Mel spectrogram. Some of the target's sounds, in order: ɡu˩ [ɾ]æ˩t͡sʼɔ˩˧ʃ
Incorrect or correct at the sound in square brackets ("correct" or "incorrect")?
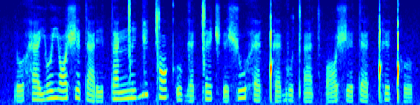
incorrect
